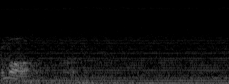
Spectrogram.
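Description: Steady low electrical mains hum from the sound system, with a faint brief voice just after the start.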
